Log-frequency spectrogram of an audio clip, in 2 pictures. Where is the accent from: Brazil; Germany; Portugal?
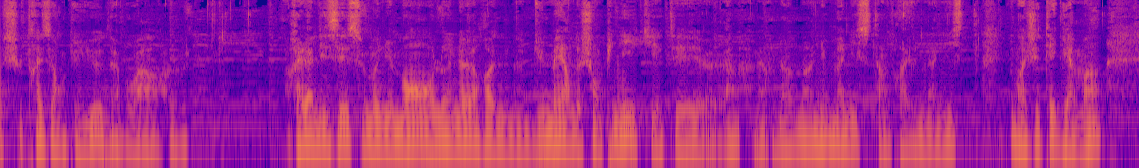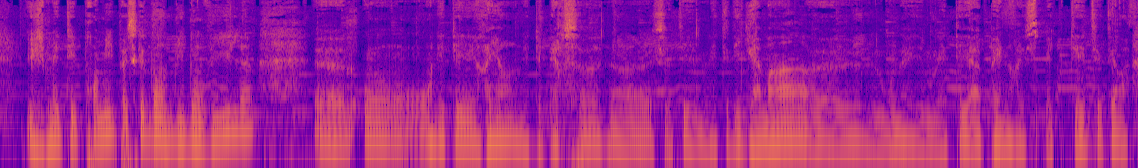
Portugal; now in France; E mais uma coisa é que nós somos portugueses, somos estrangeiros aqui em França, e vamos para Portugal, somos estrangeiros igual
